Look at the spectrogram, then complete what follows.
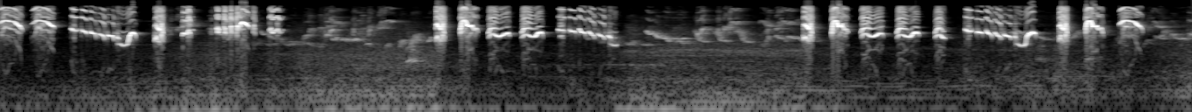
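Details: An orange-headed thrush in full, rapid song, used as a tutor sound for other birds: dense runs of loud, varied whistled and twisting notes with a brief quieter gap midway.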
